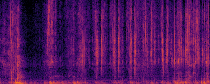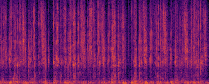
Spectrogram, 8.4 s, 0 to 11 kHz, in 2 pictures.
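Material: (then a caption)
Plastic. Long matte mauve nails and fingertips quickly tap and scratch along the top of a grey-green plastic deodorant stick with a cap, about 15 cm long with a hollow casing, lying on its side on a white table. A dense, continuous stream of bright, crisp clicks and scratchy rasps is heard, with a faint low hollow knock under the taps.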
